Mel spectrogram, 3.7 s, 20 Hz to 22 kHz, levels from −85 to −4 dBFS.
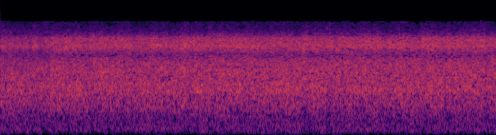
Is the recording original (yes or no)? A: yes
